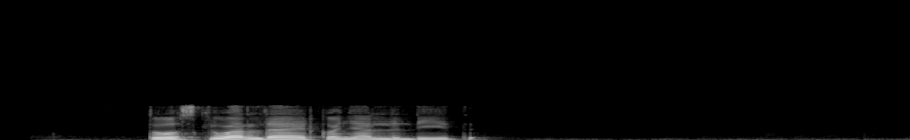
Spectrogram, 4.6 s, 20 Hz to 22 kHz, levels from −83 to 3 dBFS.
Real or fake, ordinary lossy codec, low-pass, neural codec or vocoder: real; none; 5.4 kHz; none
